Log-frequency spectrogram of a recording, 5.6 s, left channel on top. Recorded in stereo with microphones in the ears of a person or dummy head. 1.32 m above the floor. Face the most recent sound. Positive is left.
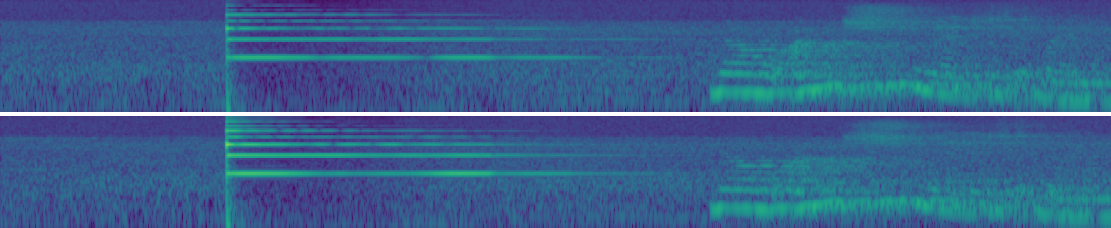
turn(degrees=25)  # may be behind; listen again after turning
